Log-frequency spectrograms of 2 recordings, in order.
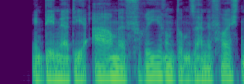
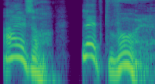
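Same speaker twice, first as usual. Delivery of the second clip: high, louder parting words; farewell call; 12 semitones higher, 5 dB louder than usual. Acted. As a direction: call out a goodbye, pitched up. Hero's farewell, pitched high. (hoher, lauter Abschiedsgruß)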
